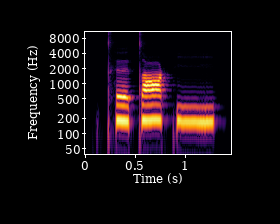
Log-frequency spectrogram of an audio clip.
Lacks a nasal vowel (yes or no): yes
